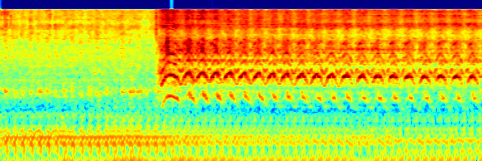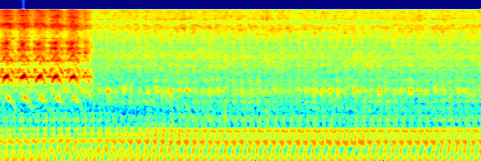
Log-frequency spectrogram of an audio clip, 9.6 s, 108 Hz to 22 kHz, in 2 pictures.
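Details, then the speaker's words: Suzuki GSX600F with a cold-start problem, battery charged from another bike: starter churns steadily about four seconds without firing; carburetors soaking wet, owner suspects too much fuel has flooded it. "unfortunately the carburetors are soaking wet and they don't want to really fire up. So I have to take a little bit more investigation what's going on."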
